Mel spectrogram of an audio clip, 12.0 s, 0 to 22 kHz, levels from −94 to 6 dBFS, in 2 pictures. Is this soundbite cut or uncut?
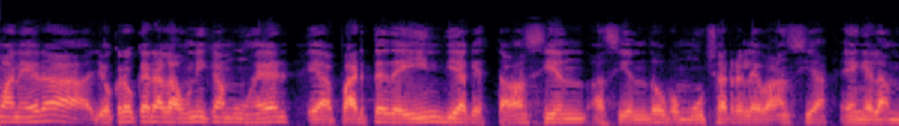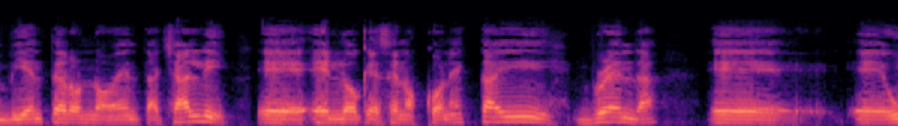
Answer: cut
